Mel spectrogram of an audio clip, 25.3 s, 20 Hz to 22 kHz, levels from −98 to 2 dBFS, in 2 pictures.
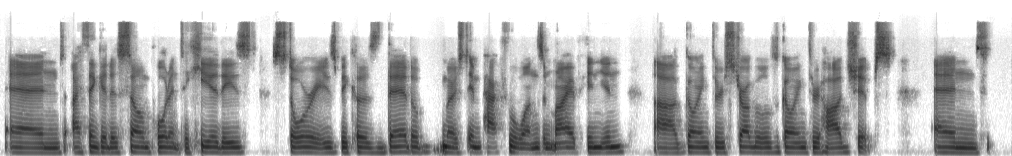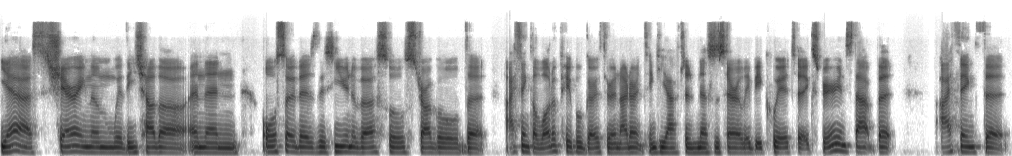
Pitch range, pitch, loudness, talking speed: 120-130 Hz, 125 Hz, -18 LUFS, 160 wpm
